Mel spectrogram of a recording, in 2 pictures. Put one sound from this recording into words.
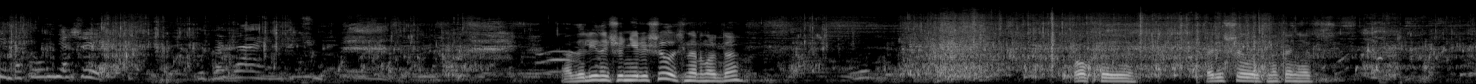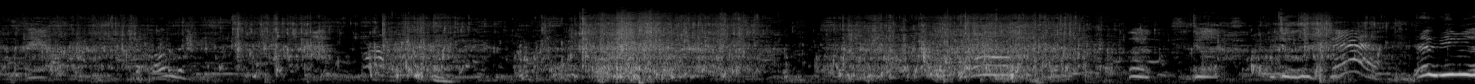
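Water splashes and sloshes in a small pool.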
